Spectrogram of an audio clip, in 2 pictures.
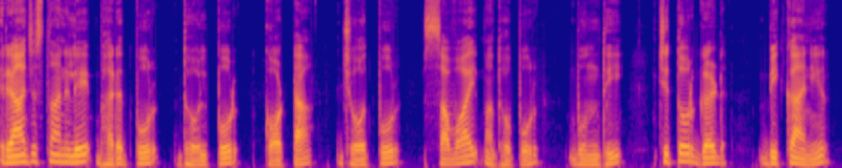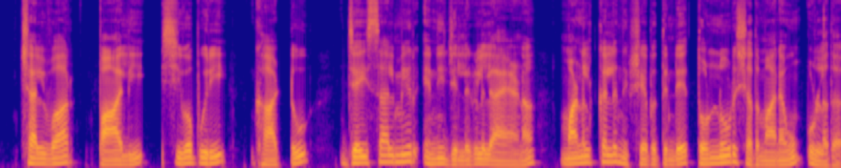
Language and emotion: Malayalam, neutral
